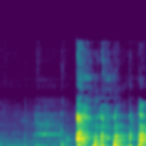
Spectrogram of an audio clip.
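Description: A person's cough, starting suddenly about a second in and running on briefly into a voiced sound.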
